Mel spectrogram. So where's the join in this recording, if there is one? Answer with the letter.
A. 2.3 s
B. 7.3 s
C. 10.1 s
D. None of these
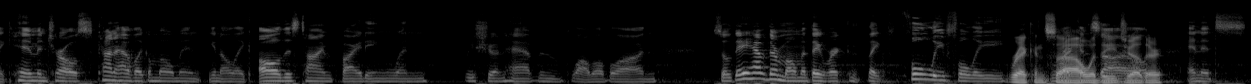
B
